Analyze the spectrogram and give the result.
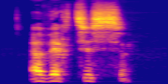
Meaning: inflection of avertir: 1. first/third-person singular present subjunctive 2. first-person singular imperfect subjunctive
- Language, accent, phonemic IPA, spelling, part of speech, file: French, Canada, /a.vɛʁ.tis/, avertisse, verb, LL-Q150 (fra)-avertisse.wav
